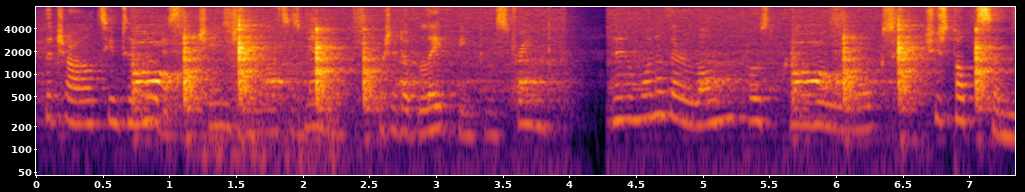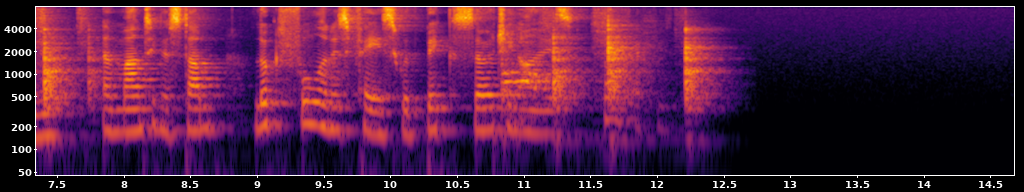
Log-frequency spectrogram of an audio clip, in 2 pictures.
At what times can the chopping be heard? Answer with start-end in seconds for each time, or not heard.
0.7-2.5, 5.7-7.8, 10.8-12.3.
